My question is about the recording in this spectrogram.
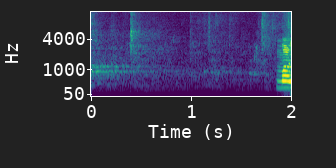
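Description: Quiet room with one faint tap about half a second in; a woman's voice starts again near the end.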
